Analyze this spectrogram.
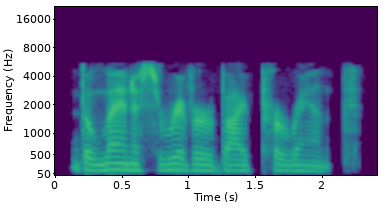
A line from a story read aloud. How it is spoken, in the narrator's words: Adian murmured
